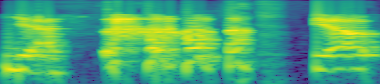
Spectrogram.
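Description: A woman's voice: fairly high pitch, animated, very slow, pushed and bright, breathy edge, no echo. A young American woman from Massachusetts chatting casually and gigglingly as an interview guest. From United States, Massachusetts. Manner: giggly, chuckles while talking. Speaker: actress being interviewed as guest. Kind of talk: casual chat. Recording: dull, slightly lo-fi close recording.

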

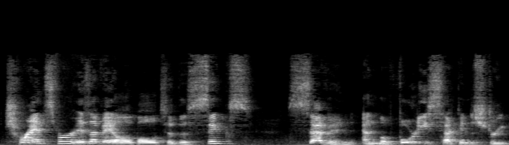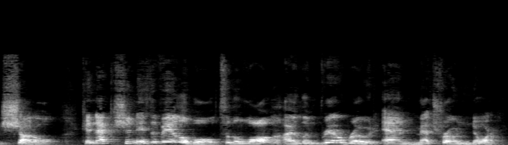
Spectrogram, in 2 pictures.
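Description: A woman reading scripted subway announcements in a formal, measured way, setting listed items apart with pauses. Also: mid-range voice, animated, breathy edge.

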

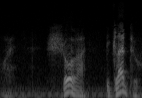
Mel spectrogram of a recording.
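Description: Polite eager young shop helper, lively voice, hissy old radio sound. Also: male voice, on the low side, slow pace. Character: gentle one-legged young man, shop partner. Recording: muffled old radio broadcast with hiss.

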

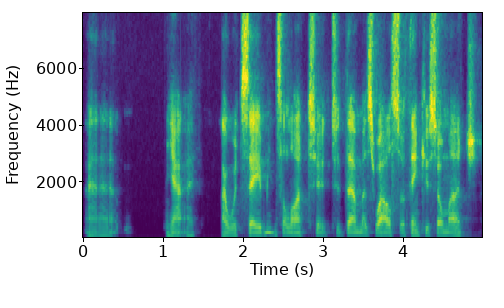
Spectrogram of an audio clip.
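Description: Hesitant podcast host from Portugal. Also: male voice, lowish voice, flat delivery, moderate pace. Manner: hesitant, many fillers and restarts, rambling. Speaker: podcast host, now interviewee. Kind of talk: casual podcast conversation.

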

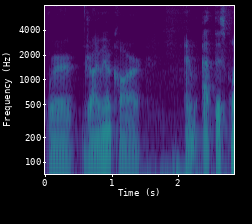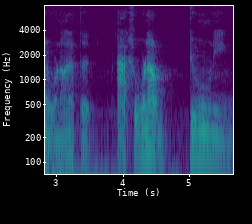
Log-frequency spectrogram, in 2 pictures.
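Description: A man whose first language is Urdu, co-hosting a casual podcast and telling stories in an animated, slangy way. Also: fairly low pitch, a little slow. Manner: animated, slangy storyteller who says "yo" a lot. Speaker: podcast co-host.

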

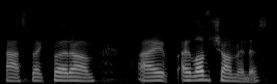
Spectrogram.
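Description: A young woman from Puerto Rico with a deep alto voice, hosting a casual podcast chat and rambling eagerly with lots of "like" fillers. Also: steady tone, unhurried, vocal fry, a crowd in the background. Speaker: podcast host.

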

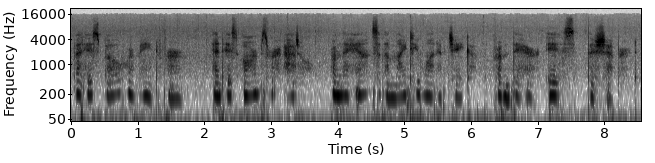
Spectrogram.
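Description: A woman reading scripture in a soft, breathy, unvoiced whisper, ASMR style, with measured phrasing. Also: fairly low pitch, low-quality recording. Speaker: scripture reader.

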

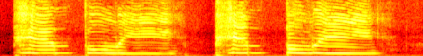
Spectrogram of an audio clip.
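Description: A woman's voice: high voice, lively intonation, slow, very noisy. A woman voicing a wicked, sly little male poltergeist who taunts in a mock-sweet manner for a storybook. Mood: gleeful bellowing.

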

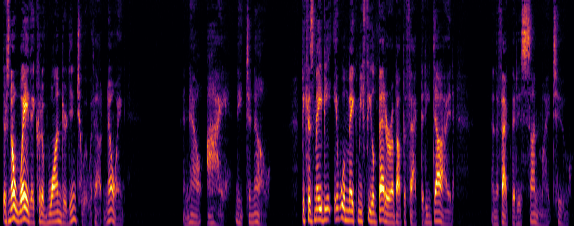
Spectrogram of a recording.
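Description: Male narrator for sci-fi audiobook: low husky voice, measured and dramatic, very dry recording. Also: expressive, darkish tone, no room sound. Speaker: fiction narrator. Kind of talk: first-person audiobook narration of a science fiction story.

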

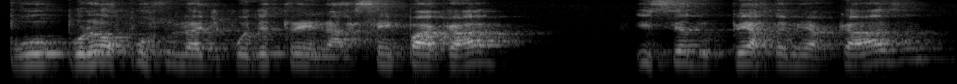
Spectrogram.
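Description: An older man from Brazil, telling stories of his start in fighting as an interview guest, animated and often restarting his words. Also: sits high, normal speed, echoey room, a little hiss or hum. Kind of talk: storytelling interview.

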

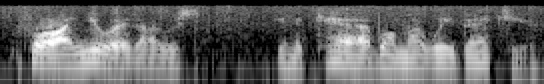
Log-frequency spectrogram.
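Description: A woman's voice: low voice, moderate pace, darkish tone, slight background noise, close to an everyday voice. An actress playing an anxious, devoted mother in an old radio soap opera, earnest and brooding. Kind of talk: 1940s-50s radio soap opera acting. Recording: muffled, dull old radio recording.

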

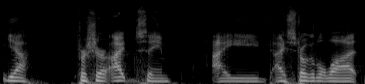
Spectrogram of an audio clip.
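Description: A woman's voice: sits low, steady tone, a little slow, no echo. Casual woman chatting, very dry sound. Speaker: podcast guest. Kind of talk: casual chat.

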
